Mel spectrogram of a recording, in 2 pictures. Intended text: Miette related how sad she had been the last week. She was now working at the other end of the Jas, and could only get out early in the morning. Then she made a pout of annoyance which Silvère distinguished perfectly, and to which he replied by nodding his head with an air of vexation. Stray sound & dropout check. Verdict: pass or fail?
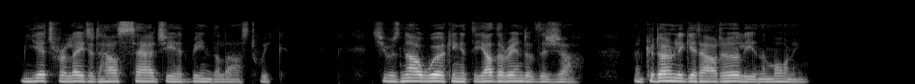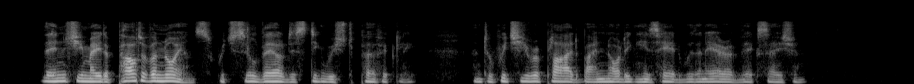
pass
